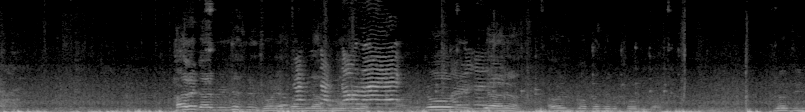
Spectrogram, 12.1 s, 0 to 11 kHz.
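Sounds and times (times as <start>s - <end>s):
children talking and calling: 0.0s - 0.8s, 4.0s - 8.0s.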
